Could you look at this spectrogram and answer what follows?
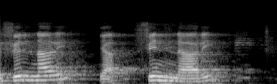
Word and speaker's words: في النار: Fin nari. No, connected. Fin nari.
